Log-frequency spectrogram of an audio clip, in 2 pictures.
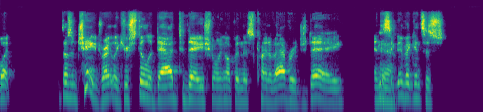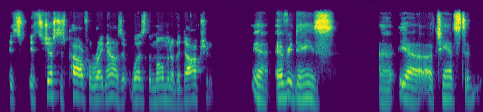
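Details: Adult male speaker in conversation; ordinary speech.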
